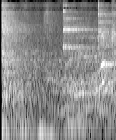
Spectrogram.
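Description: A badminton doubles rally in a large indoor hall: rackets striking the shuttlecock and players' feet on the court, with the hall's echo.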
